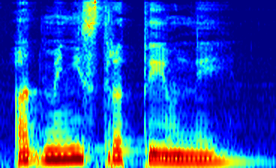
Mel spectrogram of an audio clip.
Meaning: administrative
- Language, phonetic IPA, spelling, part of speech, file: Ukrainian, [ɐdʲmʲinʲistrɐˈtɪu̯nei̯], адміністративний, adjective, Uk-адміністративний.ogg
